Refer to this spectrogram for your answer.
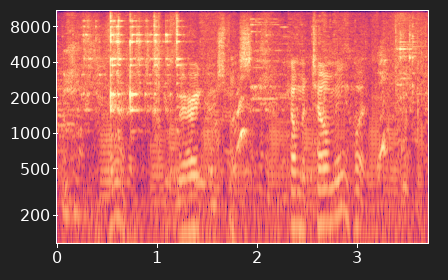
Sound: bell jingles

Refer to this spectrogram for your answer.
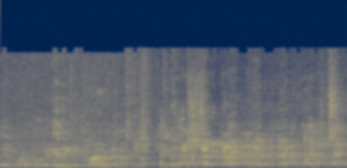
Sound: audience laughs

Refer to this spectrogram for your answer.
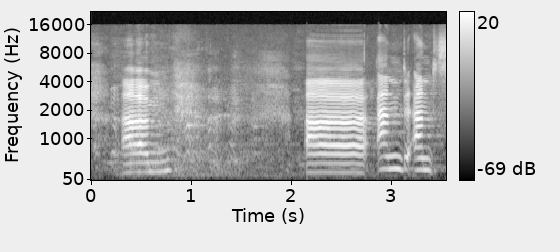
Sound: audience laughing

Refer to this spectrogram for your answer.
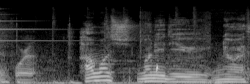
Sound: bell dinging

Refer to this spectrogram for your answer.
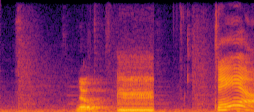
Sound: buzzer sounding

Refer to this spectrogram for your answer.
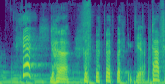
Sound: laughing

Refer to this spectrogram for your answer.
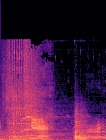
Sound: groaning

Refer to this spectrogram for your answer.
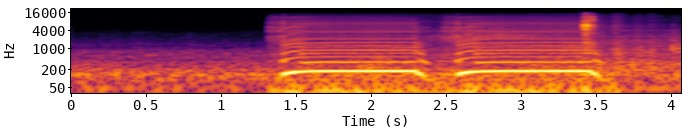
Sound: phone vibrates

